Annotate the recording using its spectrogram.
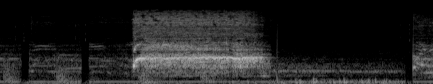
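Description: Jump-scare scream from a screamer prank video: after a quiet stretch, a sudden, very loud harsh shriek blares about a second in, lasts about a second and a half and cuts off abruptly.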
